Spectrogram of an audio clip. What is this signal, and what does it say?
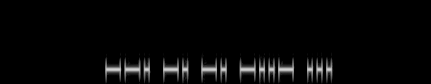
Morse code, heard as a keyed tone, about 25 wpm, 700 Hz. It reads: GNNXS
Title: Code Groups - 5 Letters - 25wpm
